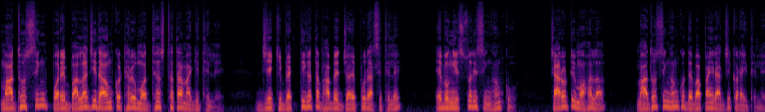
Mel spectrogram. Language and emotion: Odia, neutral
